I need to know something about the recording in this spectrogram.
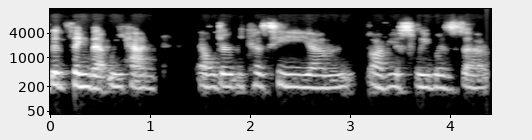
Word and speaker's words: Helder: And his name is spelt with an H, but you pronounce it Elder. And we were calling him Helder for quite a while before we finally figured it out.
